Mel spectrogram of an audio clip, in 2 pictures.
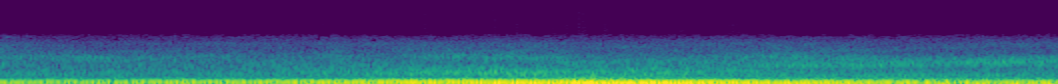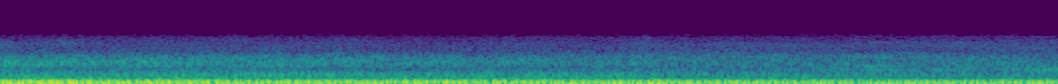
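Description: Low motor rumble that swells to its loudest about three seconds in, then eases back to a steady hum.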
